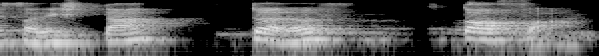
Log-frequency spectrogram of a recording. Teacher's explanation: फ इसे बोलते समय होठ नहीं मिलते हैं, खुले रह जाते हैं।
